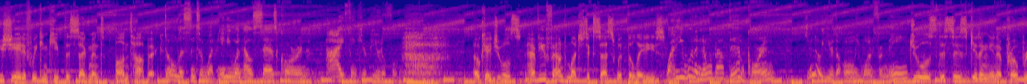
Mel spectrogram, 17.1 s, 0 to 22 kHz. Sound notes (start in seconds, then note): 6.7 sighs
